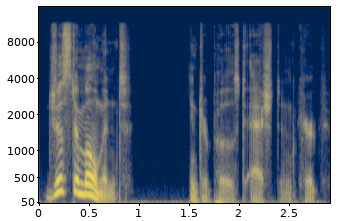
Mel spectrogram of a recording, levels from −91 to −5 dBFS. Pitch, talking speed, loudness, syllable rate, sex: 140 Hz, 125 wpm, -19 LUFS, 5.2 syllables/s, male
